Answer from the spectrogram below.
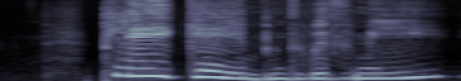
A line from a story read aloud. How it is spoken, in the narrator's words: went on Violet Elizabeth, soothingly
